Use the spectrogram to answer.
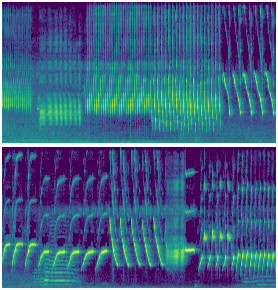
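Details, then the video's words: Canary singing a training song. Dense high rolls and buzzy trills change every second or two into tours of rapid down-slurred chips, scooping notes and quick rattles, loud and varied throughout. "Canary singing Bird Sounds At Its Best | Melodies Canary Bird Song"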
